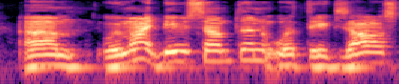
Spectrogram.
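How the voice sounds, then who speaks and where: A man's somewhat breathy voice with lively intonation at a moderate pace. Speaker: scale model truck builder, YouTuber. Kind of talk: casual video commentary. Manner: halting, repeats words.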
